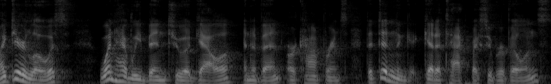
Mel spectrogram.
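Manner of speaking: ordinary talk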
